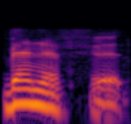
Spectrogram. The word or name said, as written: benefit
